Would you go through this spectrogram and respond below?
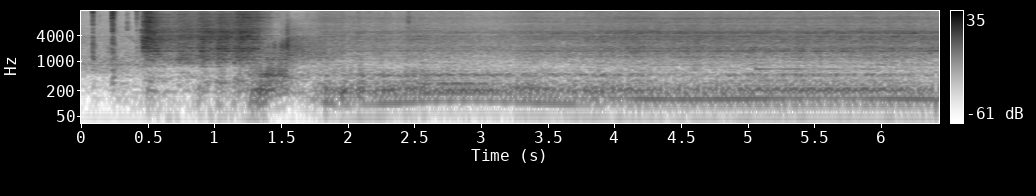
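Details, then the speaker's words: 2008 BMW 135i, single-turbo 752 whp build, running badly since a clutch replacement, with throttle valve potentiometer codes. It starts, flares, then idles unevenly, hunting and sagging as if about to stall. Owner suspects the throttle body. Rough idle. "I think it's the throttle body so it doesn't run right it kind of hesitates I guess it won't stay idling right"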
